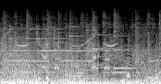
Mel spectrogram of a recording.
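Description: A dog in Spyro: Year of the Dragon yips and barks a few times over steady game music, clear but mixed with the ongoing soundtrack.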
